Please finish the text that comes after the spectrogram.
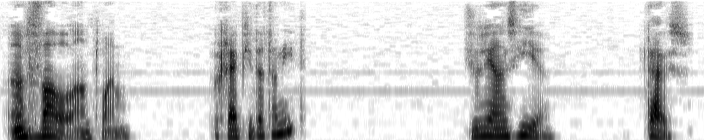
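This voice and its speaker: Bitter, theatrical wife, swooping delivery. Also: female voice, low-pitched, very animated, slow pace, creaky, breathy edge, no echo, soft background music, heavily acted. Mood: hushed, fearful. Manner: sarcastic, dramatic, swinging between hushed and biting. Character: bitter, taunting wife and grieving mother, theatrical and combative. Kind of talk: radio play acting.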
